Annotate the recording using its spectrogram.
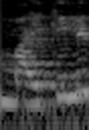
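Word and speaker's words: Micheli: Next हमारे आते हैं दैट इज एंटोन मिचेली जो है वो, या फिर आप माइकेली भी इसको प्रोनाउंस कर सकते हैं।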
